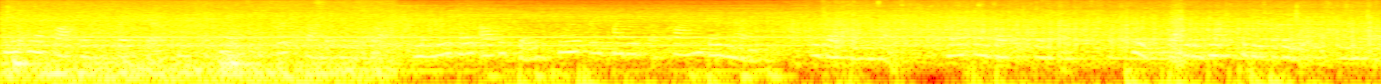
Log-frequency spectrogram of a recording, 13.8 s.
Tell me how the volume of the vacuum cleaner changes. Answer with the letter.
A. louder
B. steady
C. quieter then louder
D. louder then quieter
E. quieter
B.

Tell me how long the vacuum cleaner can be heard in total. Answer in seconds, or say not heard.
14 s.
